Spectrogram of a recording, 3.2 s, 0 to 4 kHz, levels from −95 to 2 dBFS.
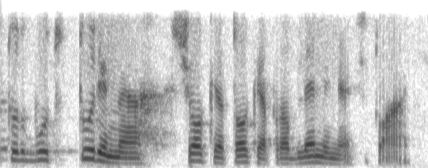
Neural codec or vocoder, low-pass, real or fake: none; 3.6 kHz; real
